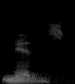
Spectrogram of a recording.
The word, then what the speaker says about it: NIDS: The term network intrusion detection system is often abbreviated as the acronym NIDS and pronounced NIDS.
